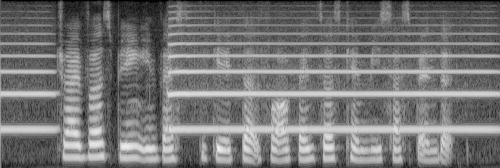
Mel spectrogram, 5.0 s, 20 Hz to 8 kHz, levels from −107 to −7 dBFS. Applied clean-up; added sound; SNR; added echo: none; Trumpet; -2 dB; none.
